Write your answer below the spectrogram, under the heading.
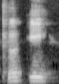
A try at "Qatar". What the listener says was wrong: Qatar. Qatar. There's no U, you know? It's just QA. Cutter. There's no U. No ka. It's cutter. Pronounced cutter. Qatar.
